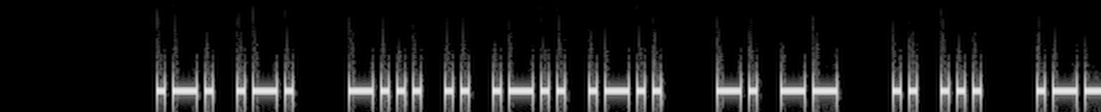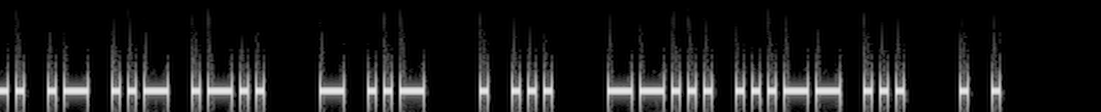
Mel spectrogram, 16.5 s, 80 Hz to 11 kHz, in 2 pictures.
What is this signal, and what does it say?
Morse code, heard as a keyed tone, about 19 wpm, 700 Hz. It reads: RR BILL NM IS PAUL TU ES 73S EE
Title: SOTA QSO Practice 20wpm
